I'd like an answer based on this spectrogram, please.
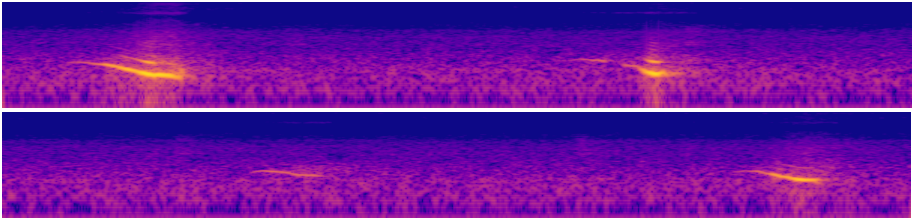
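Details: Domestic cat whimpering through a bad dream: four soft, descending mewing whines, each under a second long, separated by quiet pauses of two to three seconds.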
